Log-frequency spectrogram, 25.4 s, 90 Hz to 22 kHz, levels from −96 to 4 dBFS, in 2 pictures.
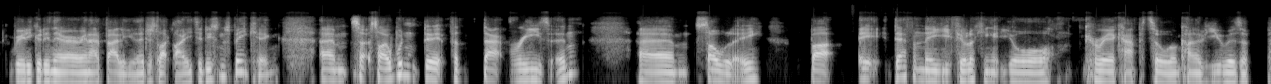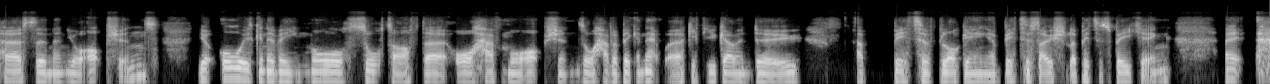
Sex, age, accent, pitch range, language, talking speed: male, 20-39, British, 100-110 Hz, English, 195 wpm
